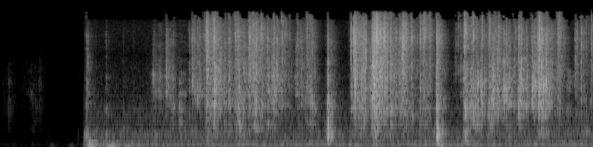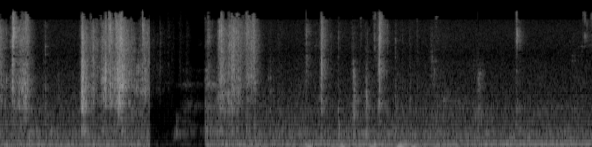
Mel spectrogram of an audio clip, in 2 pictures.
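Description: Hands working dough on a parchment-lined baking tray: the baking paper crinkles and rustles in dense bursts, with lighter scattered taps near the end. The sound cuts to silence briefly at the start and again about ten seconds in.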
